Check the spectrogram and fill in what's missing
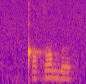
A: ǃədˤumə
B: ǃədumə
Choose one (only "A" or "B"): A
